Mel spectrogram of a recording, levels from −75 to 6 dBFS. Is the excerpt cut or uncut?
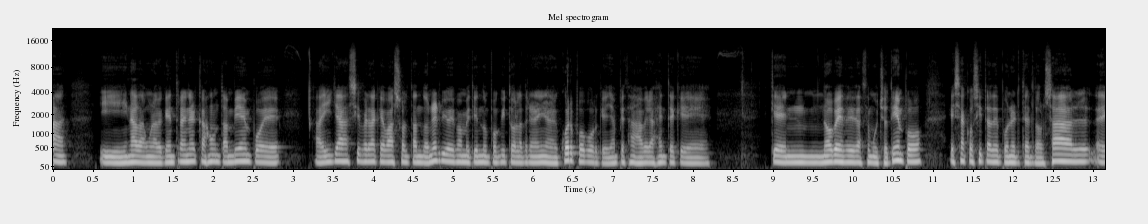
uncut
